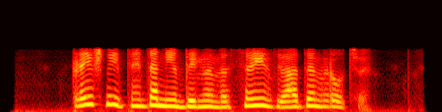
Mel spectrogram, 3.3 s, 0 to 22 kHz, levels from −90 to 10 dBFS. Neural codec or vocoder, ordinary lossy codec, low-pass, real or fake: codec, 16 kHz, 0.5 kbps, FreqCodec, larger model; none; 3.6 kHz; fake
